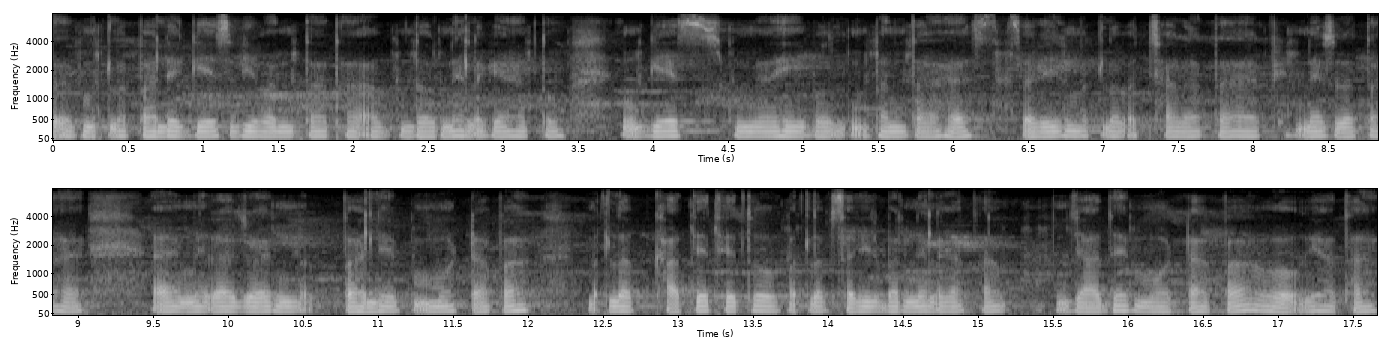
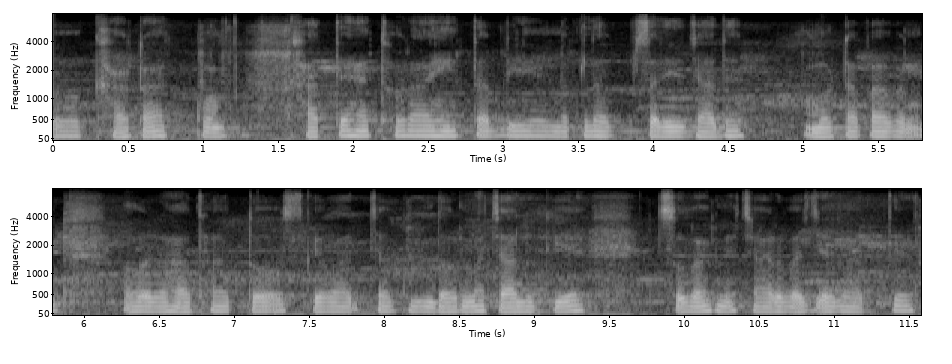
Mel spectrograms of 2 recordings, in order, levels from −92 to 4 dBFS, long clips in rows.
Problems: constant background noise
